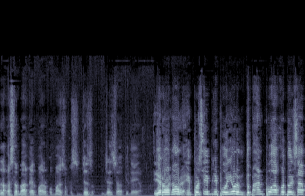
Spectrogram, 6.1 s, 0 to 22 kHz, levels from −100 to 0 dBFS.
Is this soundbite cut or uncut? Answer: cut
